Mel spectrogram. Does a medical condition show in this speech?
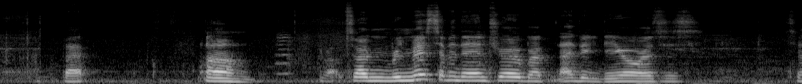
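Yes: cerebral palsy; affects legs.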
